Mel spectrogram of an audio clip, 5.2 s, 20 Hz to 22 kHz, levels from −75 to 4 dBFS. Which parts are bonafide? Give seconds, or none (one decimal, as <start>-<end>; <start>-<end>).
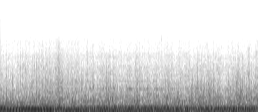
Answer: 0.0-1.0; 1.6-5.2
